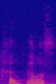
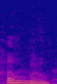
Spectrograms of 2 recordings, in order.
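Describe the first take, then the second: No difference in how they are said.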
